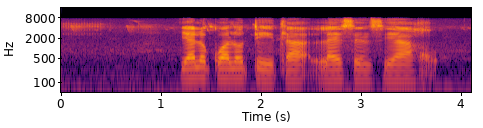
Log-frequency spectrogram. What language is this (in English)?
Tswana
